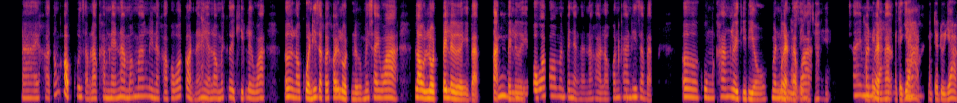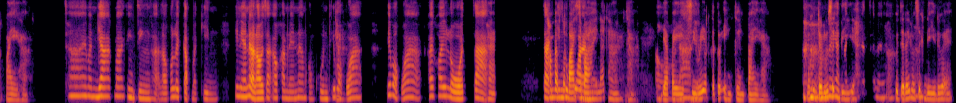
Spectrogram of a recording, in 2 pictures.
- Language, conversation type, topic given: Thai, advice, ทำไมฉันถึงเลิกกินของหวานไม่ได้และรู้สึกควบคุมตัวเองไม่อยู่?
- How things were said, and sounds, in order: tapping; other background noise; chuckle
